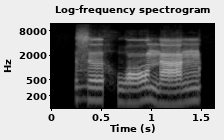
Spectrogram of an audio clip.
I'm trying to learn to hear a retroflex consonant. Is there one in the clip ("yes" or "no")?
no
